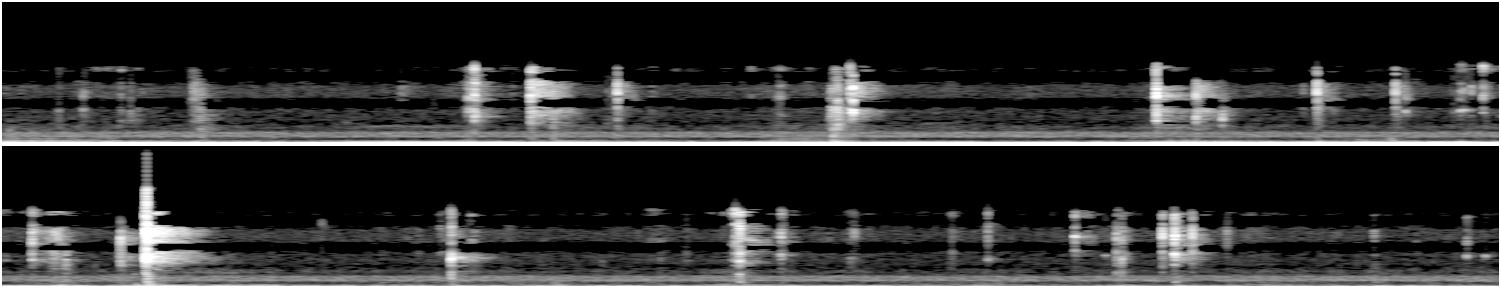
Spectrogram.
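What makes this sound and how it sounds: A hand holds a solid red, palm-sized rectangular soap bar steady in a grid of other soap bars while the other hand scratches and carves lines into its surface with a thin needle or pin tip. Irregular, sharp, bright scratching ticks and scrapes come over a steady low hum.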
